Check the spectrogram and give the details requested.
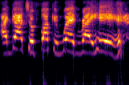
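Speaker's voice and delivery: put-on, played-up Chicago Italian accent. Retelling what he said, the speaker quotes him in a Chicago Italian voice. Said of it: "in my Chicago Italian voice".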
